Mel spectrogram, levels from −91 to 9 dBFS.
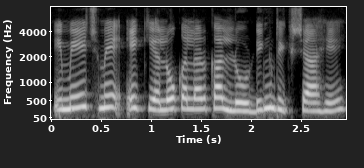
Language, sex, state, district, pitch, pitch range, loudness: Hindi, female, Bihar, Darbhanga, 275 Hz, 245-295 Hz, -13 LUFS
